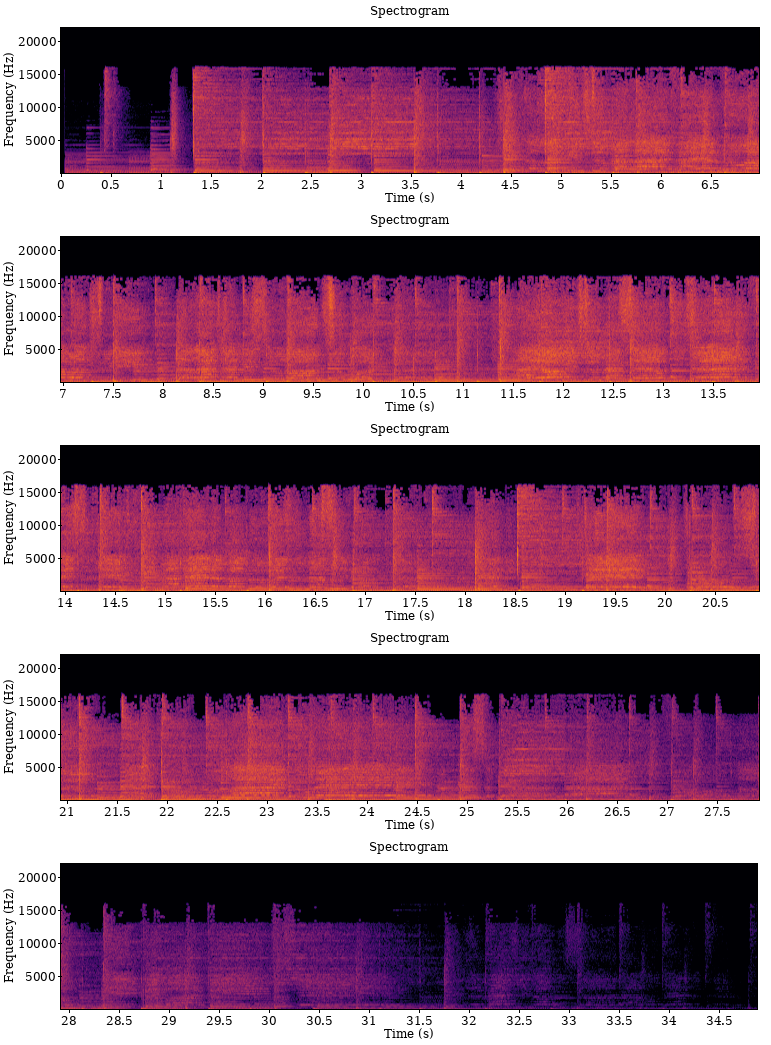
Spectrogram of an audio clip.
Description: sample of students and band lower key

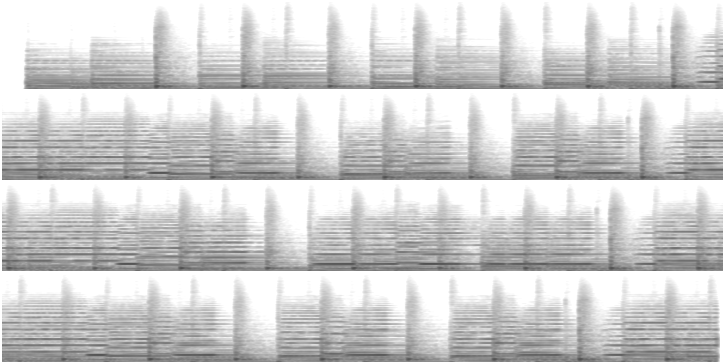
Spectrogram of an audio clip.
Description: for Jazz or Mixed Band

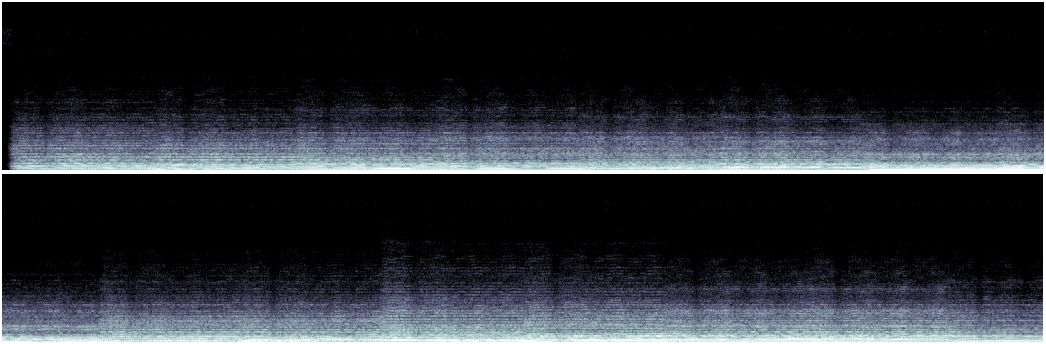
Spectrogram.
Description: for String Orchestra

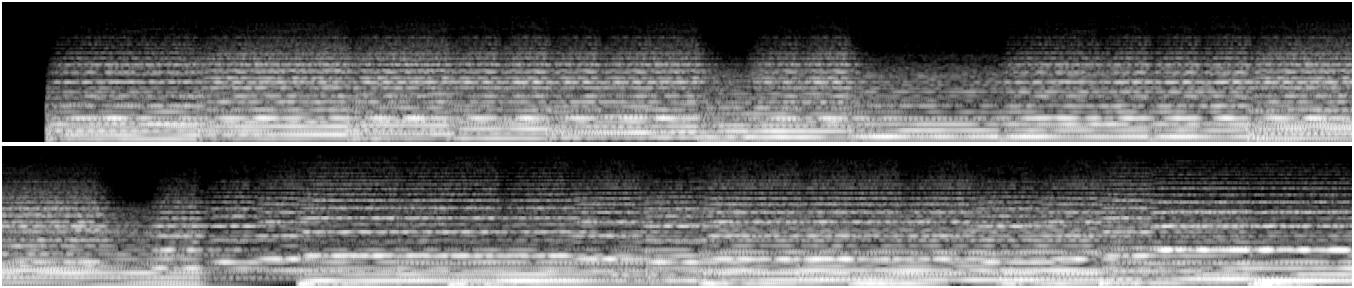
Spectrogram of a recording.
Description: Strings Orchestra or Quintet Piano accomp

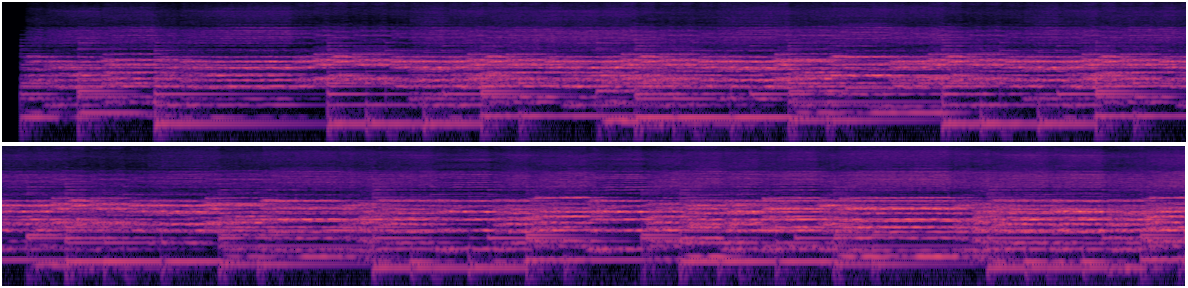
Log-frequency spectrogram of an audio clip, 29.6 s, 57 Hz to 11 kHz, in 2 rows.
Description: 4 part song for SATB

